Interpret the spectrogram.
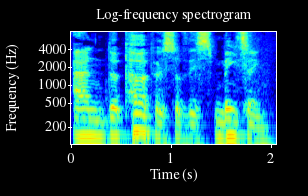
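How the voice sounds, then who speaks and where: A man's voice: mid-range voice, a little slow, darkish tone, breathy edge. A man playing an insistent police interrogator in a naturalistic radio drama. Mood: pressing, accusing.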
